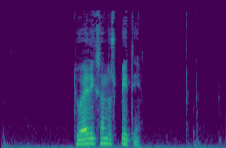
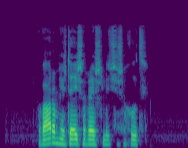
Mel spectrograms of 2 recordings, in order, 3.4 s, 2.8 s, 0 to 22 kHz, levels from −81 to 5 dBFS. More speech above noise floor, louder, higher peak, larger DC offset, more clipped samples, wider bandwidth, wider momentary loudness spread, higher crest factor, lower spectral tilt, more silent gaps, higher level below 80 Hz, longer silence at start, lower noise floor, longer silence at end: second, 31 dB vs 49 dB; second, -23 LUFS vs -20 LUFS; second, -6 dBFS vs -2 dBFS; neither; neither; first, 16.5 kHz vs 11 kHz; about the same, 15 LU vs 13 LU; about the same, 22 dB vs 20 dB; about the same, -5.5 dB/octave vs -6 dB/octave; neither; first, -48 dBFS vs -64 dBFS; first, 1.1 s vs 0.6 s; second, -53 dBFS vs -68 dBFS; second, 0.4 s vs 0.65 s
